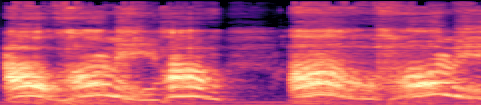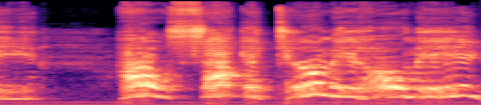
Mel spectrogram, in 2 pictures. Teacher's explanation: real rumbly groggly voice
